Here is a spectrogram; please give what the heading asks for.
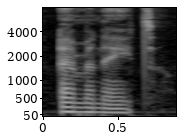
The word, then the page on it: emanate: American English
